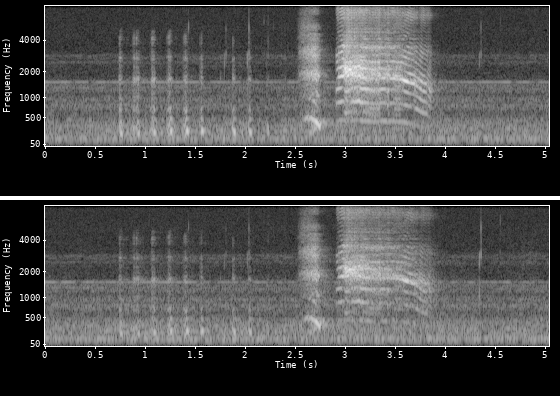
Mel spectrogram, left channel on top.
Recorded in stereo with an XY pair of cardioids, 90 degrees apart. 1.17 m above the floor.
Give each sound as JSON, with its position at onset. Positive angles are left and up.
{"t": 0.7, "sound": "laughter", "azimuth_deg": 40, "distance_m": 2.0}
{"t": 2.9, "sound": "a baby crying", "azimuth_deg": 65, "distance_m": 2.0}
